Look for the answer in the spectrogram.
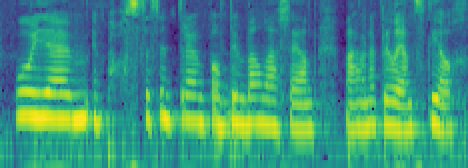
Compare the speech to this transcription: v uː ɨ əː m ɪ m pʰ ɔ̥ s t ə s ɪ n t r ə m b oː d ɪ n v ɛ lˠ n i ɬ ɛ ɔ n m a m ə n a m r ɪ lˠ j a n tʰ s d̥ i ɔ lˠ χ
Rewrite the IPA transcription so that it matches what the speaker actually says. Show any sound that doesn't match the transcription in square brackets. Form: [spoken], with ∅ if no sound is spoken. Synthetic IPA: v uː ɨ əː m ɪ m pʰ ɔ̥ s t ə s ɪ n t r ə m b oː d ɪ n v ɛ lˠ n [a] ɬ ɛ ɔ n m a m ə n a [b] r ɪ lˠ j a n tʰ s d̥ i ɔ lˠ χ

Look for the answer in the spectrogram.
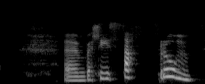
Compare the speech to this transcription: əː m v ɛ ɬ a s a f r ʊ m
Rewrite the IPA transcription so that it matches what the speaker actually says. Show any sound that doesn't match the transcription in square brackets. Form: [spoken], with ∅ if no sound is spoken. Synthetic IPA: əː m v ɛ ɬ [i] s a f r ʊ m

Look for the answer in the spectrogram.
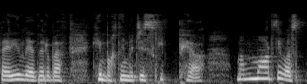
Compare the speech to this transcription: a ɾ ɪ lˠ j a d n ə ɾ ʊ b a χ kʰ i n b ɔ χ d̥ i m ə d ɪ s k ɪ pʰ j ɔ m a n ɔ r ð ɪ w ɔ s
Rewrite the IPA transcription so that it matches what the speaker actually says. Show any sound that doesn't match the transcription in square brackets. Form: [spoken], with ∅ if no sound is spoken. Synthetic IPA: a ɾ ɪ lˠ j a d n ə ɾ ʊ b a [θ] kʰ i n b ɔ χ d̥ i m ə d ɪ s k ɪ pʰ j ɔ m a [m] ɔ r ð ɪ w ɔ s

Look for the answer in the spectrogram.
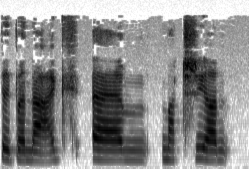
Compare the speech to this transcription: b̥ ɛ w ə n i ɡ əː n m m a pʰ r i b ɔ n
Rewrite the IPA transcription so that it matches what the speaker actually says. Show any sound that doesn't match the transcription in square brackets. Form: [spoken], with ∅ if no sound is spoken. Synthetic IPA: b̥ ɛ [b] ə n [a] ɡ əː [∅] m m a [tʰ] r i [∅] ɔ n

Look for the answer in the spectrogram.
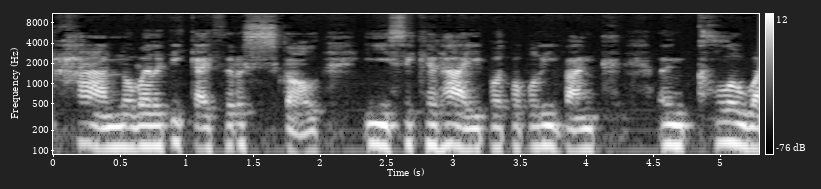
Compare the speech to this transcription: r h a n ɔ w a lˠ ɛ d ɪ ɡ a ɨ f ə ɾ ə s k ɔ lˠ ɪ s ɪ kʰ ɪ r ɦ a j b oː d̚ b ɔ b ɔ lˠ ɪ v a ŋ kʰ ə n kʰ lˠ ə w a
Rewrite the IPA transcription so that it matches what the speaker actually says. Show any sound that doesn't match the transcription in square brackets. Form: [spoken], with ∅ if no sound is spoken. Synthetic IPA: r h a n ɔ w [ɛ] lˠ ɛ d ɪ ɡ a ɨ [θ] ə ɾ ə s k ɔ lˠ [i] s ɪ kʰ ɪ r ɦ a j b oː d̚ b ɔ b ɔ lˠ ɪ v a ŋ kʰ ə n kʰ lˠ ə w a

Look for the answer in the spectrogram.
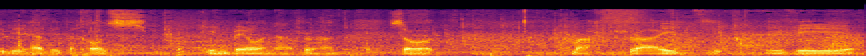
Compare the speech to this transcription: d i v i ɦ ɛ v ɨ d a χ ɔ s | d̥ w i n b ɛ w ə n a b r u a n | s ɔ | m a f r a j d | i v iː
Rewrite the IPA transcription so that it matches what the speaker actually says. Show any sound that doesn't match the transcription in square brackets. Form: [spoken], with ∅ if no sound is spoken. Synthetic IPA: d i v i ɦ ɛ v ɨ d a χ ɔ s | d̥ w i n b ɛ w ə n a [v] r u a n | s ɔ | m a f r a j d | i v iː

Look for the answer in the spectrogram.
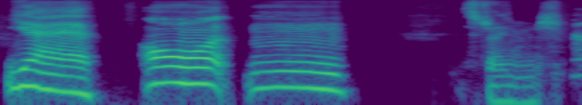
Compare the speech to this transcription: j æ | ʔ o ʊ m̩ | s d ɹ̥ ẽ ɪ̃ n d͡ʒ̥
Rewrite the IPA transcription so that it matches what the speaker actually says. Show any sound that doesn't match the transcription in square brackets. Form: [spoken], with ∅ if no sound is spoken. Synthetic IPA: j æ | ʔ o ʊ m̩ | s [t] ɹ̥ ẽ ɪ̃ n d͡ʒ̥

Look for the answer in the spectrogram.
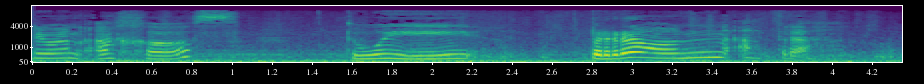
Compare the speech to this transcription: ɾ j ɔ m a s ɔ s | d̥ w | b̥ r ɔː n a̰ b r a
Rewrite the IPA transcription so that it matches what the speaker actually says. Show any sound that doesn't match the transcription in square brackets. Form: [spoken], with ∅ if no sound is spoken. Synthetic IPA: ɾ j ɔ [n] a [χ] ɔ s | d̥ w | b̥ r [ɔ] n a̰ [d] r a

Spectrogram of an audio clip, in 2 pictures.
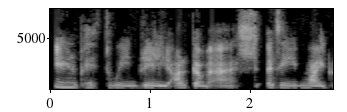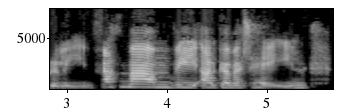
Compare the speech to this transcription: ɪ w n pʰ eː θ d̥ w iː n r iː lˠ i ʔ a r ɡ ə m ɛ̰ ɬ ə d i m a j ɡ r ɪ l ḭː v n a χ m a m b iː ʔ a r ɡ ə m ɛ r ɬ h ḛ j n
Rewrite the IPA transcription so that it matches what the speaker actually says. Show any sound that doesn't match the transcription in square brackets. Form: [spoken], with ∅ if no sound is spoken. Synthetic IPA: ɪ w n pʰ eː θ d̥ w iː n r iː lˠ i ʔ a r ɡ ə m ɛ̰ ɬ ə d i m a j ɡ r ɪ l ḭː v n a [θ] m a m [v] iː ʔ a r ɡ ə m ɛ [∅] ɬ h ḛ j n

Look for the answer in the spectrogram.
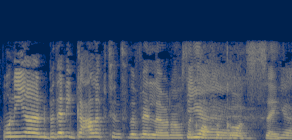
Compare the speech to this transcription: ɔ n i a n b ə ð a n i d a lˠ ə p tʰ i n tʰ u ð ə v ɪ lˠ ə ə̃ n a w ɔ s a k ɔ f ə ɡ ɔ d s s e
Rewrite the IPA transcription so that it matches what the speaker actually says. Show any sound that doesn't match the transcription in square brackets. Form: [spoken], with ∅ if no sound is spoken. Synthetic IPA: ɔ n i [ə] n b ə ð [ɛ] n i [ɡ] a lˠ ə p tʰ [ɪ] n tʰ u ð ə v ɪ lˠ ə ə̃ n a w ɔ s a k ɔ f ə ɡ ɔ d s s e

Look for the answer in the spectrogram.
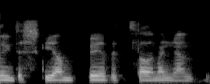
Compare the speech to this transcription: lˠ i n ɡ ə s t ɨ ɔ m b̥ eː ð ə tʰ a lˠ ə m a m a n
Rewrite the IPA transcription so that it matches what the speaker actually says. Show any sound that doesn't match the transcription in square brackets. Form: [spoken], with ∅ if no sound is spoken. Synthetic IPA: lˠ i n [d] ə s [k] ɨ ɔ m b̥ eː ð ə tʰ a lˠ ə [n] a [ŋ] a n

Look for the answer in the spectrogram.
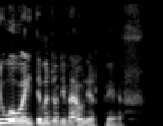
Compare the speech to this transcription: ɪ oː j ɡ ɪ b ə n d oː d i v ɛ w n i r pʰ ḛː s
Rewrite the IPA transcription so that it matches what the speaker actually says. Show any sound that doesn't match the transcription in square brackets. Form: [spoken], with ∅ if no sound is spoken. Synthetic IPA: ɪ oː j [d] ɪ [m] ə n d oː d i v ɛ w n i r pʰ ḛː [θ]

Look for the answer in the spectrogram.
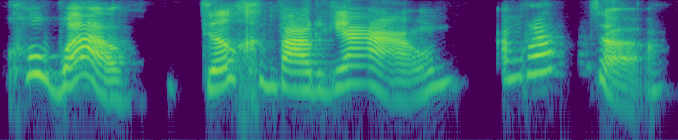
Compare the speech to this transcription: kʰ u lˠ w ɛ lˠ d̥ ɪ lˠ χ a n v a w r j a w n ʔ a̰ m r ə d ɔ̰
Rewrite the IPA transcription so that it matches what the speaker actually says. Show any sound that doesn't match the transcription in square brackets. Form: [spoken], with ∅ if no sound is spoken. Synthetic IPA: kʰ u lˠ w ɛ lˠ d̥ ɪ lˠ χ [ə] n v a w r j a w n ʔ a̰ m r [a] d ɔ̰

